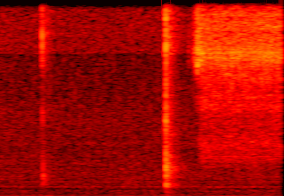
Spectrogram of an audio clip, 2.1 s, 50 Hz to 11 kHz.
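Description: Two light clicks, then about a second and a half in a steady high whine and hiss starts and holds: the small brushless motors of an Eachine Tyro89 toothpick quad spinning at idle after arming.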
